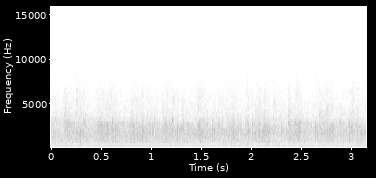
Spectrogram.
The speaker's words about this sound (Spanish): Denle el aplauso fuerte al Señor.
